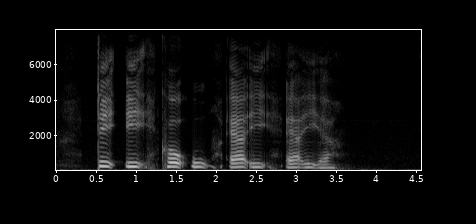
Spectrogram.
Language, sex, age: Danish, female, 51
